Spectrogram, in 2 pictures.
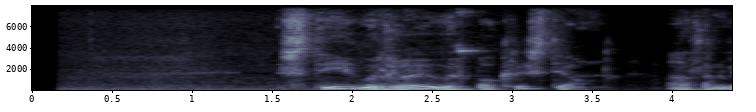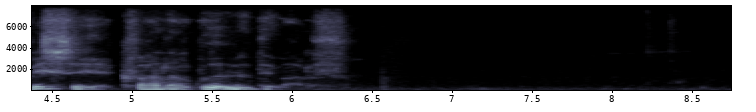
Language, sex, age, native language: Icelandic, male, 50-59, Icelandic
